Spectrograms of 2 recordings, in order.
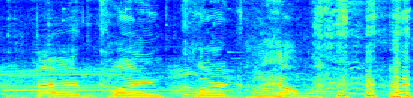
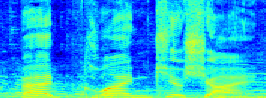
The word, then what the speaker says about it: Bad Kleinkirchheim: Can you pronounce that, please? Next year you're going to be in? Bad Kleinkirchheim. Perfect, thanks. Okay, you're going to be next year in? Bad Kleinkirchheim.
